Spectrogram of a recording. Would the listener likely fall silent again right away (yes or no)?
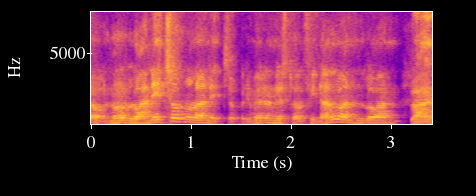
no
